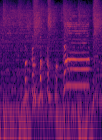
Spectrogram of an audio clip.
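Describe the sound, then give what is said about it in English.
A voice imitates a turkey for Thanksgiving, a quick run of short clucking bursts that rises into a sustained, crowing warble, fairly loud, with no other talking. “You got something turkey related for everybody”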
